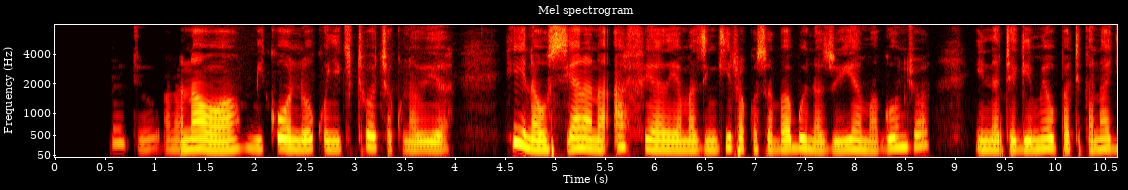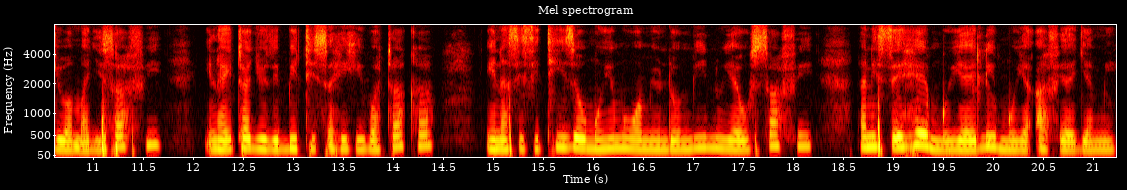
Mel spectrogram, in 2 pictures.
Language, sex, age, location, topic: Swahili, female, 18-24, Nairobi, health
